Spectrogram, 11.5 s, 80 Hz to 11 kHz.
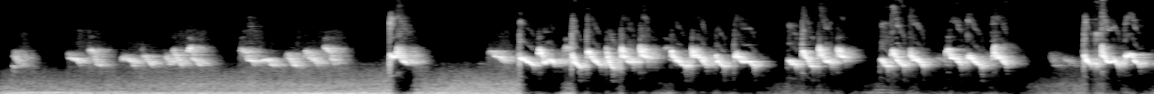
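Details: Malaysian Oriental white-eye singing its 'buka sing' in warm, humid Singapore on 29 March 2023, a day of sudden showers; a steady low rushing background at first, then thin high chirping notes running into fast, lively warbled phrases.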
